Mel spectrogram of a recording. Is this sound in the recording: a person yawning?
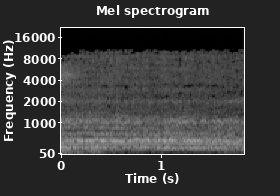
no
